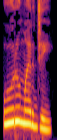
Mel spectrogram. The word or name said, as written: ಊರುಮರ್ಜಿ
